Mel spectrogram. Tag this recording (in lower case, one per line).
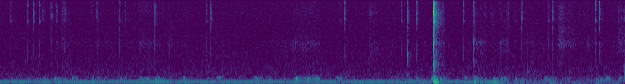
clicking
speech
inside a small room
